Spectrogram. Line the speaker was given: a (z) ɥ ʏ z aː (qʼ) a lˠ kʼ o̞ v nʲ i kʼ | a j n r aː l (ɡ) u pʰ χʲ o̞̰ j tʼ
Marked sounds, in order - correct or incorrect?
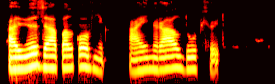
incorrect: none, incorrect: pʼ, incorrect: d

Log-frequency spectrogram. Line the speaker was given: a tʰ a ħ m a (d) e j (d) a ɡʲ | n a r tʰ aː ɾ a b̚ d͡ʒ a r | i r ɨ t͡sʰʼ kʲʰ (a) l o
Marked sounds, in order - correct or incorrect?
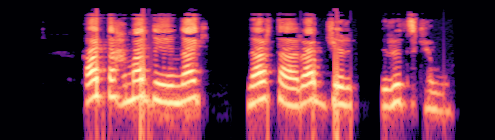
correct, incorrect: n, correct

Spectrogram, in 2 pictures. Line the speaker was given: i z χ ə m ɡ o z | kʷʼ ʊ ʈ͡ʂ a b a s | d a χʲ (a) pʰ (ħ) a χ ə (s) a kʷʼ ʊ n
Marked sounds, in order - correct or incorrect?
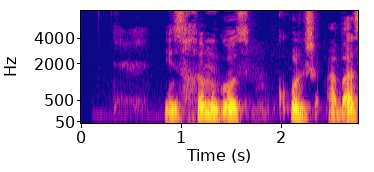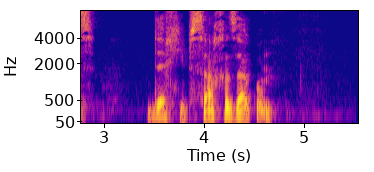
incorrect: i, incorrect: s, incorrect: z

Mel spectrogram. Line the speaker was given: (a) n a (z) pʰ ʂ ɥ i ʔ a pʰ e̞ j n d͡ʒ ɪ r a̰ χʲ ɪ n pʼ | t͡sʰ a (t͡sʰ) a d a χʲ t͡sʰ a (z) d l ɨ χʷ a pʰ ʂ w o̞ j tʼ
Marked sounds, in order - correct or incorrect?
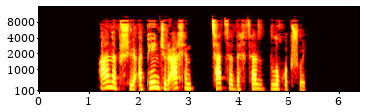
correct, incorrect: none, correct, correct

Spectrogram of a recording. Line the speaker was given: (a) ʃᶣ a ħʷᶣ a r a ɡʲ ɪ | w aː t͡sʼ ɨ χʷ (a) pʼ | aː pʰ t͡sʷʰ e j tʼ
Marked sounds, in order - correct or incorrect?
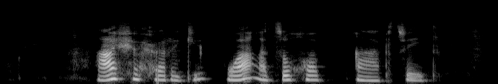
correct, correct

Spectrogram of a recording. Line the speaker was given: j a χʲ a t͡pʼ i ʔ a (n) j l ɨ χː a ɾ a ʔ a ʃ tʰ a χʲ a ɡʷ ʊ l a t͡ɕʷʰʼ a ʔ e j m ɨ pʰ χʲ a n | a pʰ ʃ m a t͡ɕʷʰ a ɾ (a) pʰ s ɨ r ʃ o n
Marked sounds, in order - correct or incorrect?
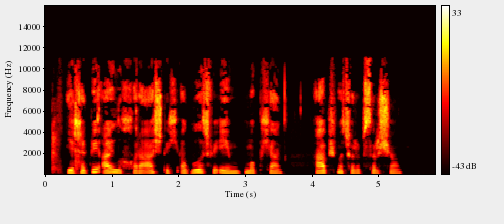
incorrect: none, correct

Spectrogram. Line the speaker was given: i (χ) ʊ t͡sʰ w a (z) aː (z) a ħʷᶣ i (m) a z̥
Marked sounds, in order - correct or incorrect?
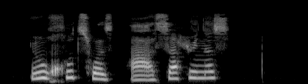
correct, correct, incorrect: s, incorrect: n

